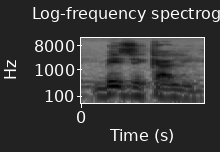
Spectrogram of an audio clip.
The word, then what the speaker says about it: basically: We say any word that ends with A-L-L-Y, as an adverb. We say basically, technically, just as a cheat code. Just know that A-L-L-Y, just pronounce it as cli.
